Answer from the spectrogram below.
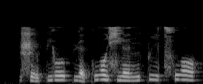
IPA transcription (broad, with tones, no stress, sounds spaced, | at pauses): ʂ ɻ̩˨˩ p j o˦ ʊ̯ p ɥ ɛ̰˨˩ k w ɔ˥˨ ɕ j ɛ˨˦ n p i˥˨ t͡sʰ w ɔ˥˨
